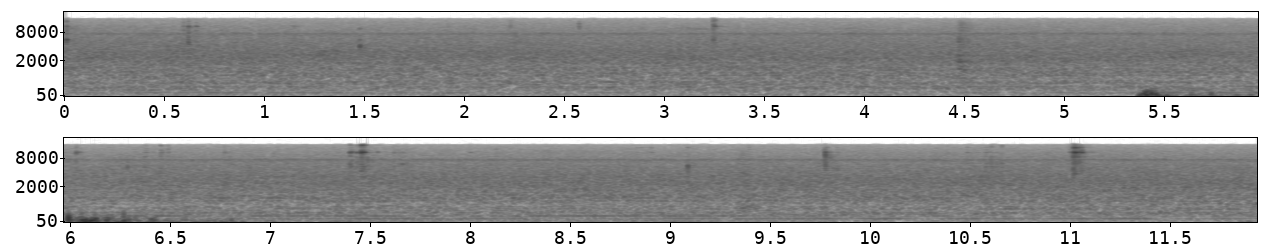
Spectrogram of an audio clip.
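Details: Steady mechanical fan hum fills the room, broken only by a short burst of low thumps and rustling near the middle, with no animal voice heard.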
